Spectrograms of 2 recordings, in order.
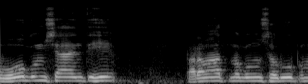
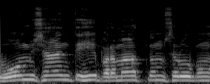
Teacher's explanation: నిషేధం చెప్పేస్తే గకారం పోయింది కానీ అనుస్వార పోదు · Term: కేవలానుస్వారం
